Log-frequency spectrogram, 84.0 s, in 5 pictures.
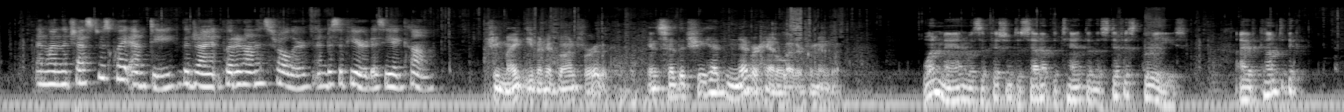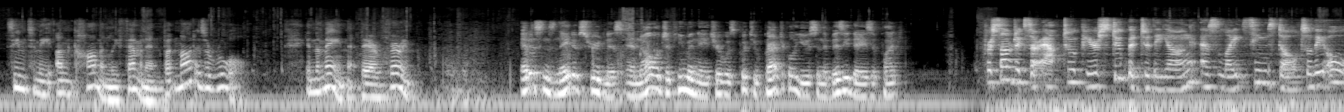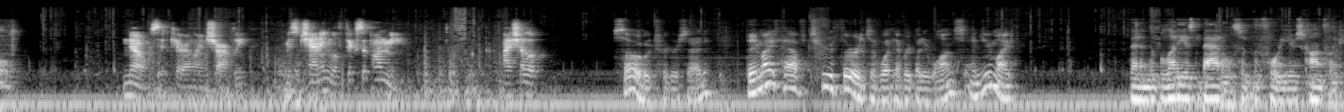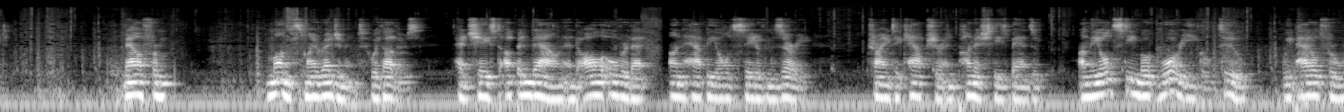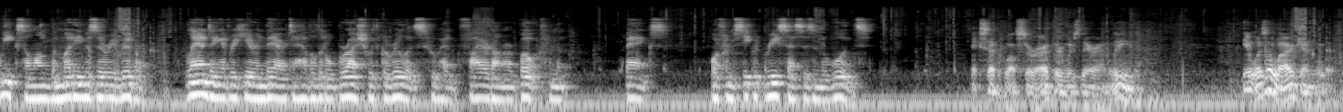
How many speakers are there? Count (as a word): nine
